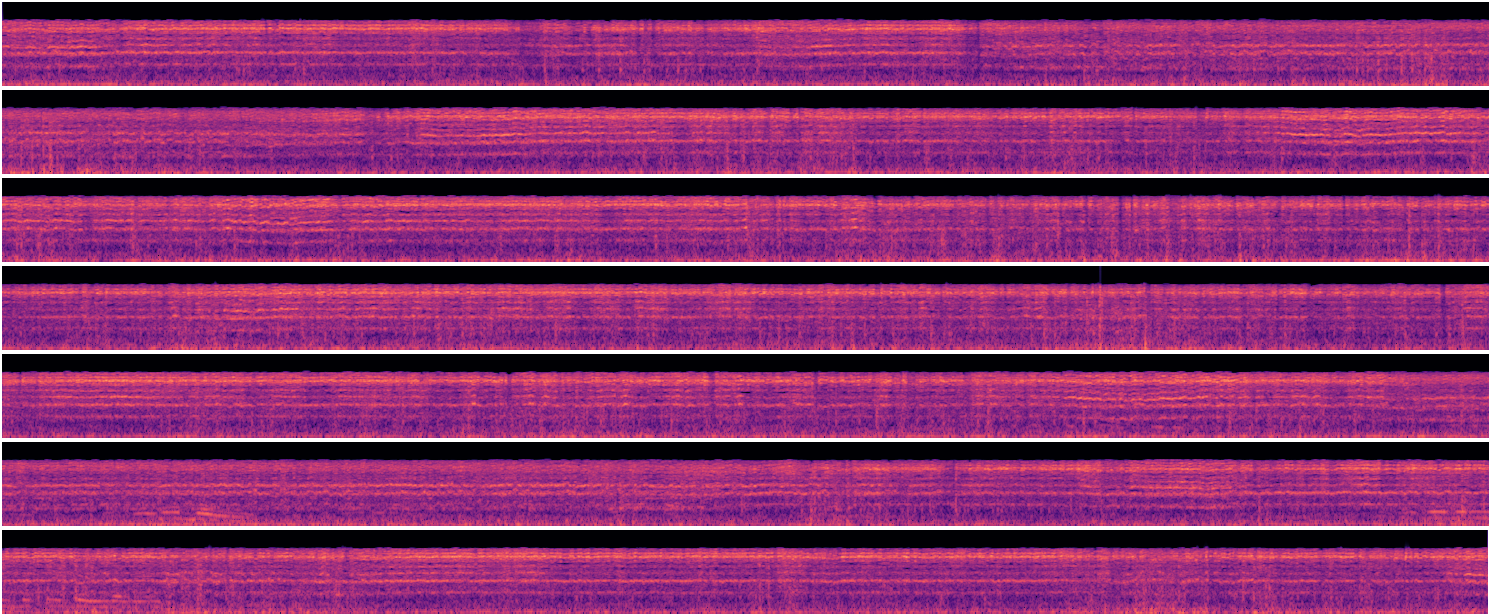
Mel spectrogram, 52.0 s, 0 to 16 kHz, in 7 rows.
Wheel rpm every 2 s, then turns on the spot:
230, 230, 210, 200, 210, 230, 230, 230, 230, 230, 230, 230, 230, 230, 230, 230, 230, 230, 210, 200, 220, 220, 230, 230, 230, 230.
none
